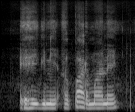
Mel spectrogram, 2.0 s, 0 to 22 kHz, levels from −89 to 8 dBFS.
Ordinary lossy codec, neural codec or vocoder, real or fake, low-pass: none; codec, 44.1 kHz, 7.8 kbps, Pupu-Codec; fake; none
